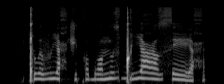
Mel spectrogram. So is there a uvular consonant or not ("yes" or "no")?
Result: no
